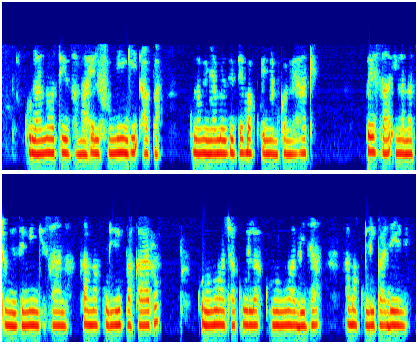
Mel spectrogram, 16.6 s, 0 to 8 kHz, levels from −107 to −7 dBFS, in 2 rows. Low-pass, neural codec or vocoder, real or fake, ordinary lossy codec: 7.2 kHz; autoencoder, 48 kHz, 128 numbers a frame, DAC-VAE, trained on Japanese speech; fake; AAC, 16 kbps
